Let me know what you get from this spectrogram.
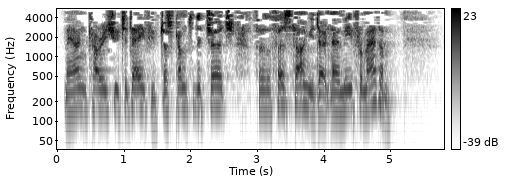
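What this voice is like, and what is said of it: Speaker with a noticeable accent. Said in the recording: “what is this chap with an accent? ... you're the ones with the accent”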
